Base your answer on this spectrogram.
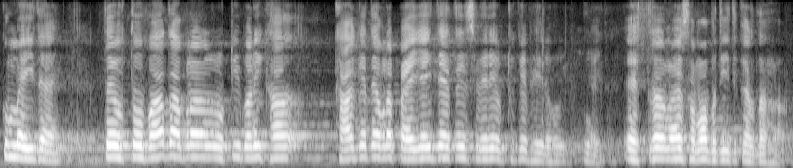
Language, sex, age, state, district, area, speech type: Punjabi, male, 30-45, Punjab, Fatehgarh Sahib, rural, spontaneous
